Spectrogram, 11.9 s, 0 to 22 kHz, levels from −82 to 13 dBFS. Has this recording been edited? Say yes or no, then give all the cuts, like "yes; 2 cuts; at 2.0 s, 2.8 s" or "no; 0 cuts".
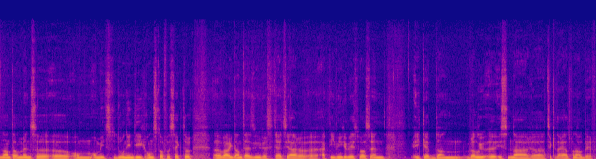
no; 0 cuts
